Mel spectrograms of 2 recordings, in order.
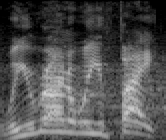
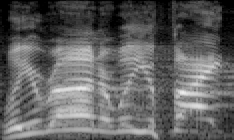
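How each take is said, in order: First: Higher, lighter battle cry; rally them again, less hard; milder William Wallace. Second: High, loud battle cry; rally the troops like Wallace; William Wallace voice. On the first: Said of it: "William Wallace type voice". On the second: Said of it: "in a William Wallace type voice". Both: Acted.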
